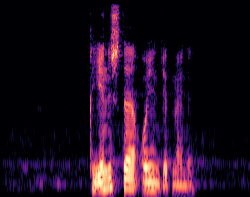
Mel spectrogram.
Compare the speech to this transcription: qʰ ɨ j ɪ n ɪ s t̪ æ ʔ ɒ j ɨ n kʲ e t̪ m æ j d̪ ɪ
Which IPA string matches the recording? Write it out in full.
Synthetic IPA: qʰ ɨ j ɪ n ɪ ʃ t̪ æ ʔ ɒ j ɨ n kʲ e t̪ m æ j d̪ ɪ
